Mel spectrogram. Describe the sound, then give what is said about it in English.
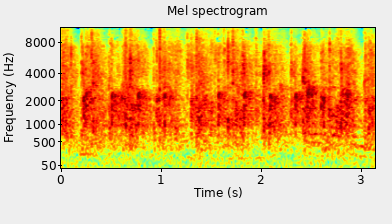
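An audience claps their hands in a steady, full wash that pulses slightly in loudness, with no single claps standing out. It carries on evenly for the whole span. “Give a little hand clap.”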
